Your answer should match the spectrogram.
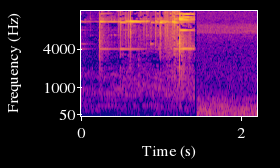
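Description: Faint, high tinkling chime notes, a few light strikes with a thin ringing after them, stopping about one and a half seconds in; then a faint low room hum.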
